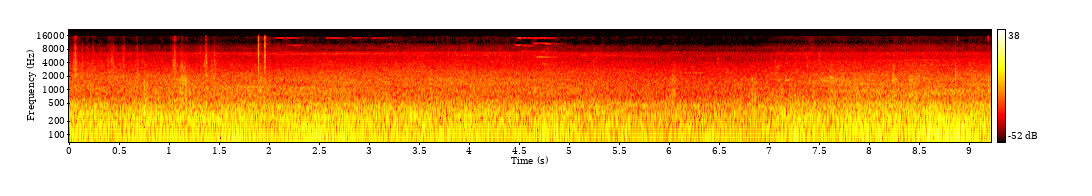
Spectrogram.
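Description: Steady low rumble of wind and road noise while riding a city bicycle along a street with car traffic, with a couple of faint clicks about two seconds in.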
